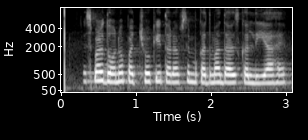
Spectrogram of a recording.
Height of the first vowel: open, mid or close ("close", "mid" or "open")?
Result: close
